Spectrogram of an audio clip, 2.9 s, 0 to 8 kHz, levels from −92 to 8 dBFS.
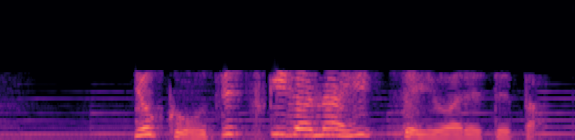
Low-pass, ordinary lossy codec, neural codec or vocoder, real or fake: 7.2 kHz; AAC, 16 kbps; none; real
